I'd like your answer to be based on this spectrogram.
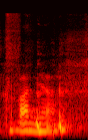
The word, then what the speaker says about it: Vanya: Wie spricht man das aus? – Vanya.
